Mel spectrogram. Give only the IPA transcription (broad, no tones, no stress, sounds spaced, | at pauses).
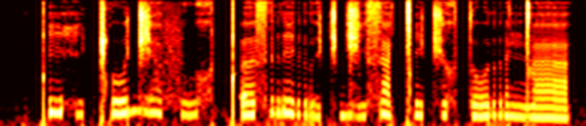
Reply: ǃ i h i̤ ǁ o d͡ʒ a̤ f o̤ x ǃʼ ɜ s r i r ə̤ t͡ʃ d͡ʒ i̤ s a ǀ i t͡ʃ ʊ x t o r ə ŋ͡ǀ a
